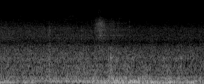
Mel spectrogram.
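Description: Red Porsche 911 convertible driving with the top down: a low, steady rumble of engine and road noise.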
